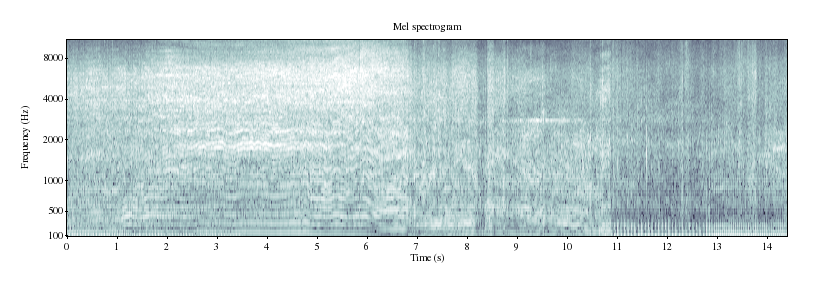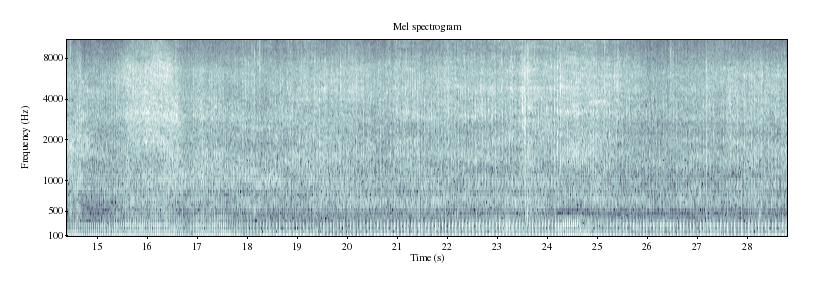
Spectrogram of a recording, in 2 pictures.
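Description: Enduro motorcycle engine running close by: revving up and down with a wavering pitch for the first several seconds, then a steady, loud low-pitched running from about eleven seconds in, with small throttle rises.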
